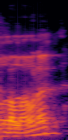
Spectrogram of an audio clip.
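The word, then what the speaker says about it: bologna: it you pronounce it balona that's how they pronounce it okay well if it's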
